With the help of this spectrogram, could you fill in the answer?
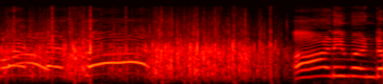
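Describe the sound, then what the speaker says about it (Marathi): A studio audience at a Marathi comedy show claps loudly, a dense wash of clapping that runs under a clear, carrying voice speaking over it. "जोरदार टाळ्या"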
